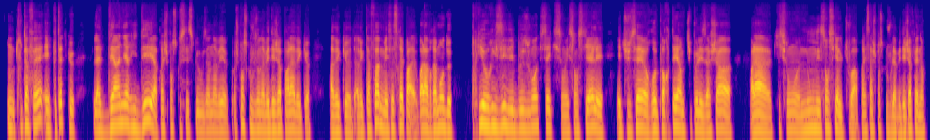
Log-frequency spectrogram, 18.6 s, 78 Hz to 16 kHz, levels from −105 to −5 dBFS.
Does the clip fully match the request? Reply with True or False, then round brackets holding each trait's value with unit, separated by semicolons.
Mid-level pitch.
False (115 Hz)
